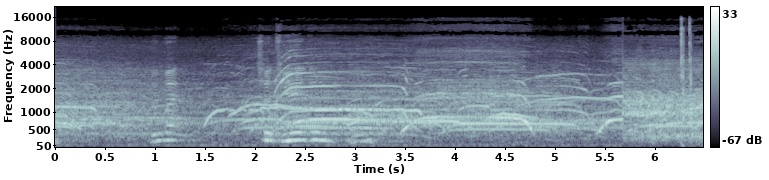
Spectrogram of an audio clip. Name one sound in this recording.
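A singer sings loudly through a sound system at a concert.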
